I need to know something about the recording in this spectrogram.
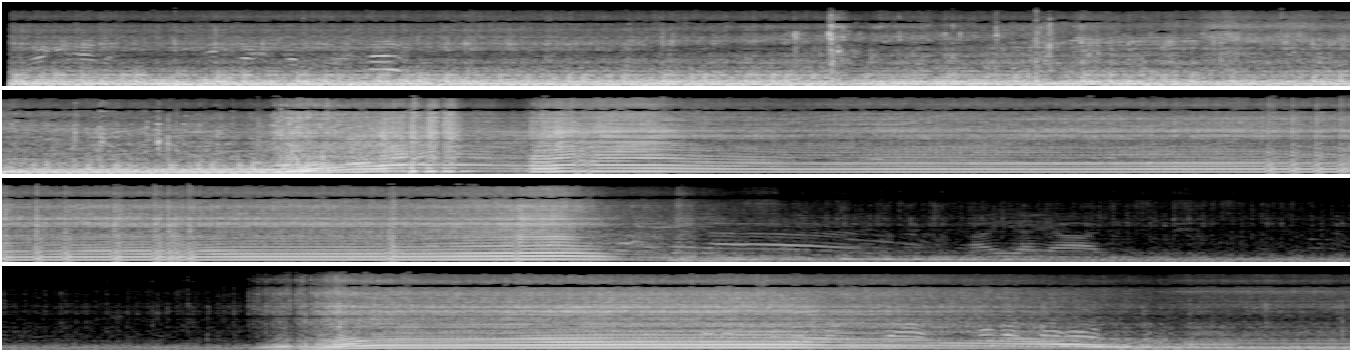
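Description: Portable fire pump's engine running hard at high revs, then its pitch shifts about eight seconds in and it holds steady under load while pumping. It falls away to a low idle after about sixteen seconds, then revs up again about five seconds later and eases off near the end.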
